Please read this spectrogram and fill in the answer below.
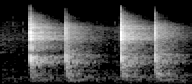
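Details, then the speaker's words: Sawmill with a Briggs V-twin Vanguard engine, key turned to start: sharp dry clicks, two or three per second, with no cranking; bad starter solenoid not making good contact. "So, you try to start it and solenoid's bad on the starter. Here's the solenoid. You can hear it clicking,"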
